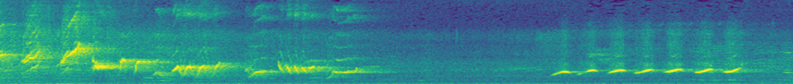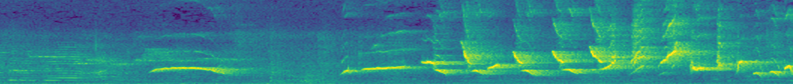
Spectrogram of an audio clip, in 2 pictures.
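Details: Contest-winning white-rumped shama: loud, varied warbling phrases, a string of short rising whistles repeated quickly, a single drawn-out arched whistle, then a long, complex burst of chattering and whistled notes.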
